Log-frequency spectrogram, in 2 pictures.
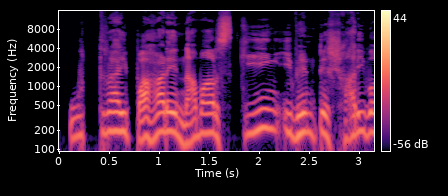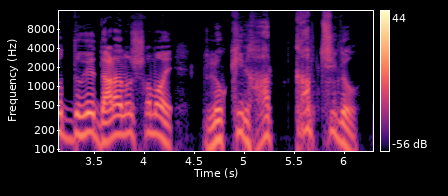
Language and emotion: Bengali, fearful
